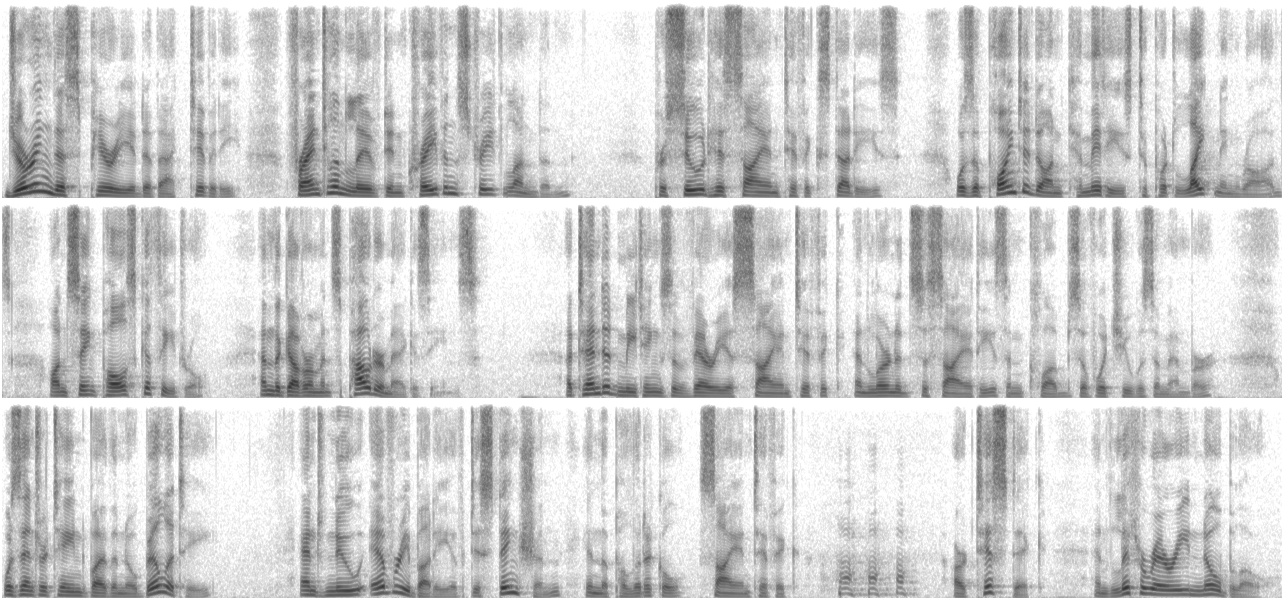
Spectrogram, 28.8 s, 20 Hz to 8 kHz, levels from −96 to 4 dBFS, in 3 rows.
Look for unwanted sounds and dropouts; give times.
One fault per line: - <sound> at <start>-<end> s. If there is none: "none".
- laugh at 25.3-26.1 s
